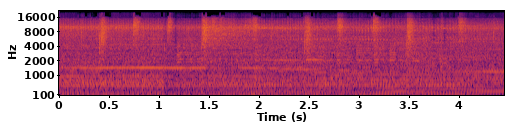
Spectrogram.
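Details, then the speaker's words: Petrol inverter generator for home use, connected to the apartment's wiring with the power output switched on: the steady drone shifts to a slightly different tone as it starts producing current, running normally under load. "ви почули, що генератор почав працювати якось з іншим звуком. Це і є те, що він виробляє електрострум."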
